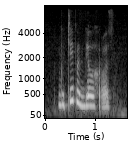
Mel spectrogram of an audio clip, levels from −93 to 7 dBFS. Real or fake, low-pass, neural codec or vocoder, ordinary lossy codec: fake; 7.2 kHz; codec, 24 kHz, 0.9 kbps, WavTokenizer, medium speech release version 2; none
